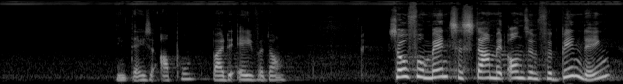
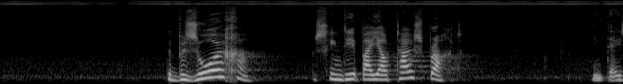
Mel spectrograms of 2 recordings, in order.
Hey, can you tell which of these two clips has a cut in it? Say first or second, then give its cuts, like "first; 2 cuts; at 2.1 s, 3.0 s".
first; 1 cut; at 1.1 s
